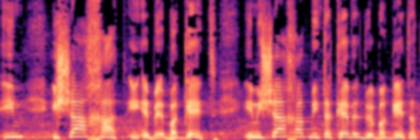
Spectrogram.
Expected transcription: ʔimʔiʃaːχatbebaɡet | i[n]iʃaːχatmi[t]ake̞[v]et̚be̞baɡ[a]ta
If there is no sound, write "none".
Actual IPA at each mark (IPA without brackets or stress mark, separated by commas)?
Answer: m, t, v, e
